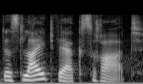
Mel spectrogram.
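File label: "tail wheel", English words; Multi-Lingual Talking Picture Dictionary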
